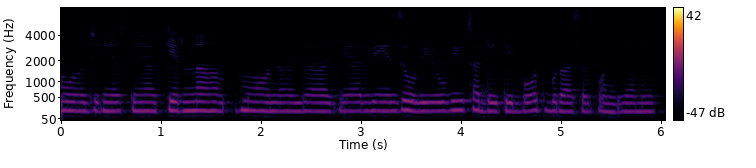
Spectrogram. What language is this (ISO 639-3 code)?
pan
